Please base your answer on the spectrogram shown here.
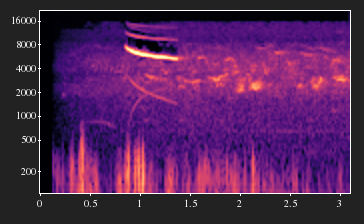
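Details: Eurasian penduline tit in spring in Żuławy Wiślane, among willows on riverside meadows: one loud, thin, drawn-out whistle sliding downward, about half a second long, over a soft chorus of other birds and low wind rumble.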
